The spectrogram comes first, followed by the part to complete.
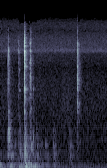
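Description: A few sharp clicks and clacks of metal being handled, bunched about half a second in, with one more click later. The lathe is not running.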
